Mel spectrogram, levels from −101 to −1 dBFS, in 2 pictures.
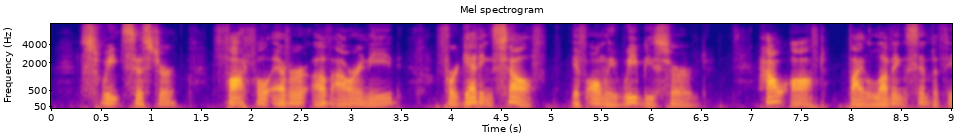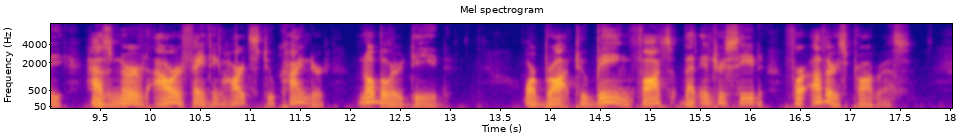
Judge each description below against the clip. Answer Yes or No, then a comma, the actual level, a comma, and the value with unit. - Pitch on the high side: No, low, 110 Hz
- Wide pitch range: No, average, 3.5 semitones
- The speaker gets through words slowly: Yes, slow, 125 wpm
